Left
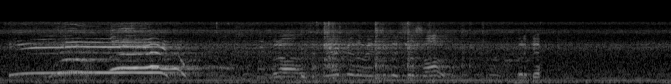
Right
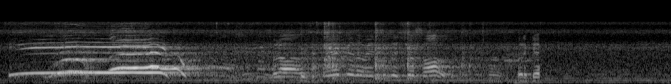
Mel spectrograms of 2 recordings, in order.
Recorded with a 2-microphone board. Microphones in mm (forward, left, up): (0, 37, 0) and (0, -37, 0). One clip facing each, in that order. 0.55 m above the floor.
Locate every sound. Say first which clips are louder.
0.1 s a shout: right 9 dB; 50° right (ahead or behind)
